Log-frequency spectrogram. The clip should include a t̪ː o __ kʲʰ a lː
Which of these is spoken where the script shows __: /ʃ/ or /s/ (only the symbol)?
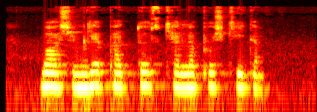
s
